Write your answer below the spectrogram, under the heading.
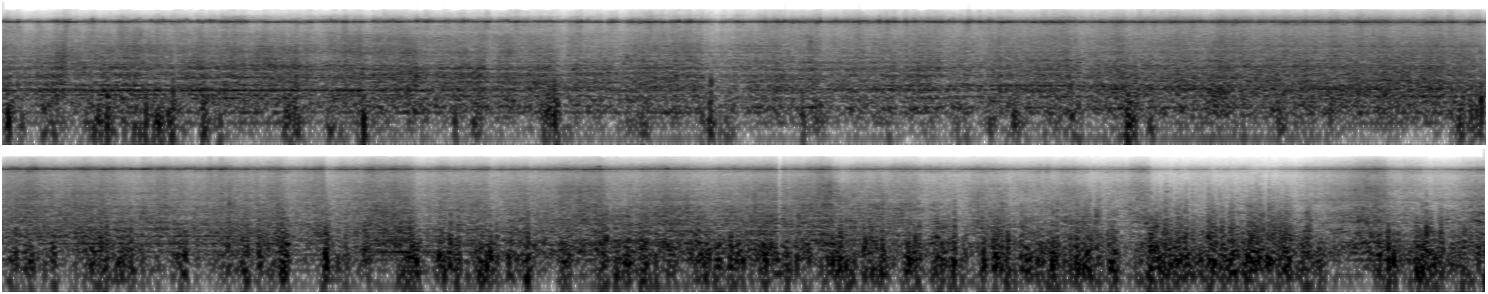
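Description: Coastguard rescue helicopter hovering low, its rotor chop and a steady high whine running loud and unbroken. The rotor beat grows heavier in the second half as the helicopter comes closer.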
